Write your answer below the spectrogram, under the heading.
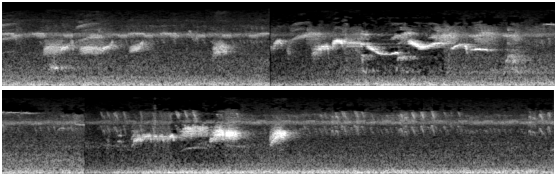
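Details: A Chinese hwamei at Okurayama Park sings bursts of rich, varied whistles that slur up and down, with short pauses between phrases, over a steady high insect drone and low background rumble.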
